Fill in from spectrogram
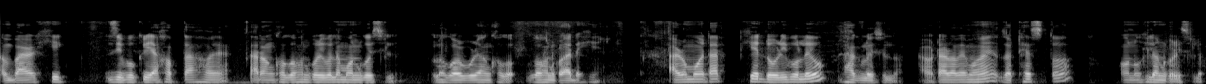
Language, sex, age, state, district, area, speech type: Assamese, male, 30-45, Assam, Dibrugarh, rural, spontaneous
